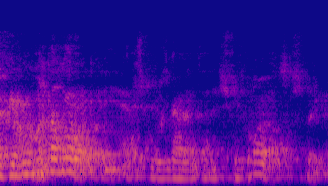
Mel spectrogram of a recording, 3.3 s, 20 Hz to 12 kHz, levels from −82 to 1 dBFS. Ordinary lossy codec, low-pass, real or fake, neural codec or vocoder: MP3, 48 kbps; 7.2 kHz; fake; codec, 16 kHz, 4 kbps, X-Codec, HuBERT features, trained on LibriSpeech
